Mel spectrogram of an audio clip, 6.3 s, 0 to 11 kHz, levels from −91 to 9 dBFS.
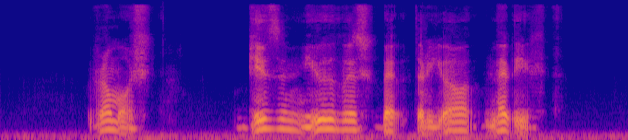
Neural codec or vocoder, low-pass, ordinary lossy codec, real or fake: autoencoder, 22.05 kHz, a latent of 192 numbers a frame, VITS, trained on many speakers; 9.9 kHz; AAC, 32 kbps; fake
